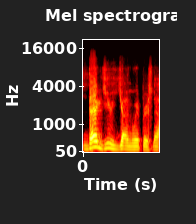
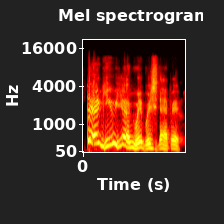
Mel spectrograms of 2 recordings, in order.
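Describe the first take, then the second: First: It is read in the speaker's normal voice. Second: It is read in an old man's voice.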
